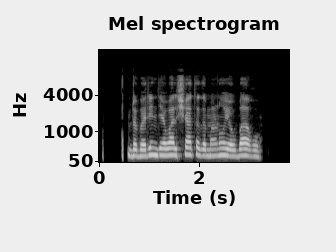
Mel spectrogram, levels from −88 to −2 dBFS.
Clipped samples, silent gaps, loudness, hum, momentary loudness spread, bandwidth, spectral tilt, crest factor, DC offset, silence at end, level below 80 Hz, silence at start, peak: under 0.1%; 0.50-0.55 s; -25 LUFS; none; 11 LU; 7.8 kHz; -6 dB/octave; 14 dB; under 0.1%; 0.6 s; -70 dBFS; 0.45 s; -10 dBFS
